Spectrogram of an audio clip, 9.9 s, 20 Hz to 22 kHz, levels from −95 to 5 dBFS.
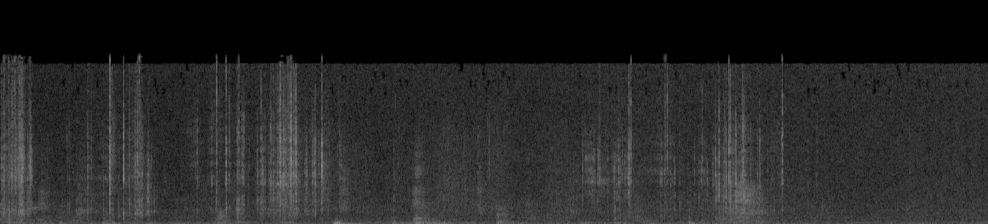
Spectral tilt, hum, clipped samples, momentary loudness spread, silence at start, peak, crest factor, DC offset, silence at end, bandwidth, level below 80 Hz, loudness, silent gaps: -1 dB/octave; none; under 0.1%; 13 LU; 0 s; -18 dBFS; 32 dB; under 0.1%; 0 s; 17 kHz; -68 dBFS; -48 LUFS; none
